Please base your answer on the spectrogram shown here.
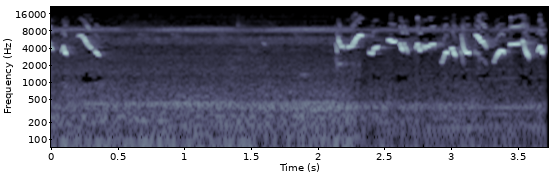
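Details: Pleci ngalas, the wild oriental white-eye, in a lure recording: a few high chirps, nearly two seconds of quiet hiss, then a quick bright series of sweeping whistled notes, about four a second.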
